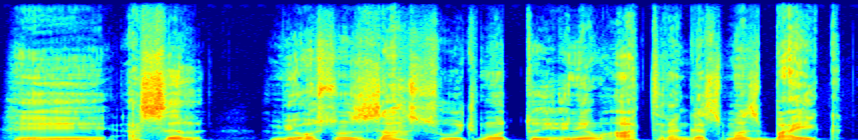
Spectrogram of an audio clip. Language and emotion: Kashmiri, surprised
